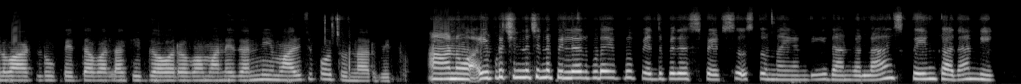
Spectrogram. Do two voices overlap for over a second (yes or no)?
no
